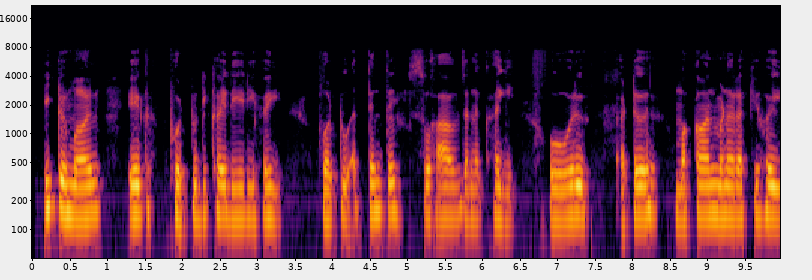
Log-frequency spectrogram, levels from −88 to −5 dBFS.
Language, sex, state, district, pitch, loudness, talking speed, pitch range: Hindi, male, Rajasthan, Nagaur, 140 Hz, -24 LUFS, 115 wpm, 135-145 Hz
